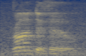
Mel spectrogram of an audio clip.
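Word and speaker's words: rendezvous: okay well that's how how's it pronounced rondevo oh so it is Ron I don't know why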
